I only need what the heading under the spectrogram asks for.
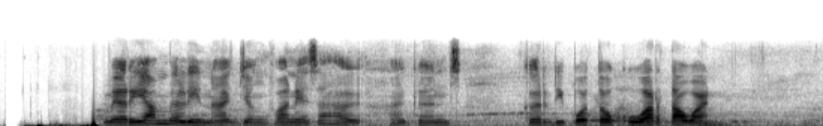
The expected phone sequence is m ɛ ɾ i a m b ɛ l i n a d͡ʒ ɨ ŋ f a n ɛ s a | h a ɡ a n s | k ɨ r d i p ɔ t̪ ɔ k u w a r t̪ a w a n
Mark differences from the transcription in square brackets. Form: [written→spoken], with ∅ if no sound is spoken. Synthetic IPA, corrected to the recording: m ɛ ɾ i a m b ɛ l i n a d͡ʒ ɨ ŋ f a n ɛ s a | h a ɡ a n s | k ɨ r d i p ɔ t̪ ɔ k u w a r t̪ a w a n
